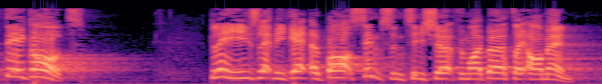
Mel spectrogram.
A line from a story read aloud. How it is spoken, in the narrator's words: He was only 7 years old, and he took a deep breath and he bellowed at the top of his voice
